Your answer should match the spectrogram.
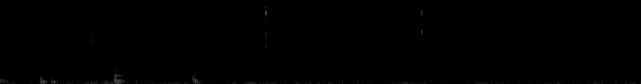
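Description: Faint, scattered clicks and light taps of paper stickers and photo cutouts being handled, peeled and pressed onto a binder page.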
